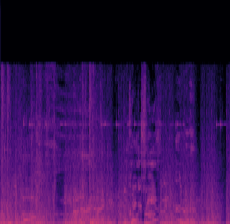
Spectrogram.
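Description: Rapid gunfire from the first-person shooter TimeShift, a steady dense barrage running through the whole stretch under game noise, with a voice talking over it.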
